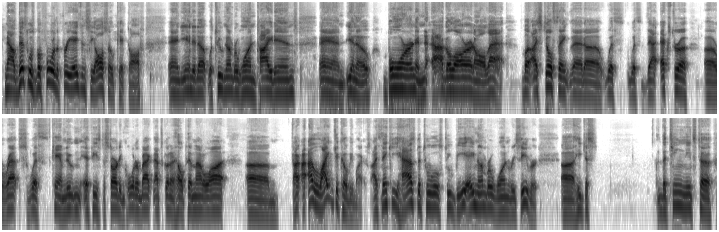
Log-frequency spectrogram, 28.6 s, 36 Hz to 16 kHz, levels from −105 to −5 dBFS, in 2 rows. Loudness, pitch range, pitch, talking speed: -19 LUFS, 115-135 Hz, 125 Hz, 170 wpm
